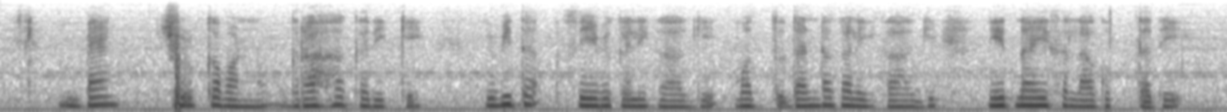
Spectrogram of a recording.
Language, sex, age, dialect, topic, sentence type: Kannada, female, 18-24, Coastal/Dakshin, banking, statement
